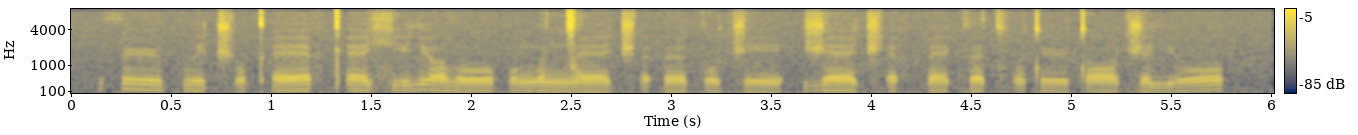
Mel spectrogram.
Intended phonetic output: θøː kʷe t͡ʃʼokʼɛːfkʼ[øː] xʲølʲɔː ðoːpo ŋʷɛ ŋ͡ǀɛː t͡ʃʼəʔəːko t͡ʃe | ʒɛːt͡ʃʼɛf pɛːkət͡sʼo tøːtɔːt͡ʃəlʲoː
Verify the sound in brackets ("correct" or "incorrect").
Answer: incorrect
